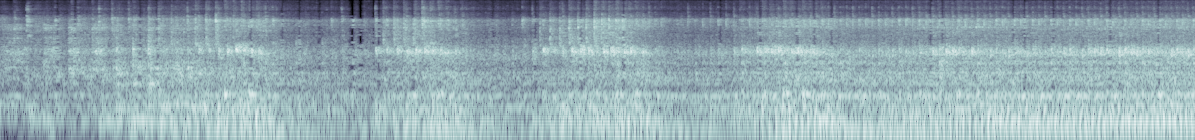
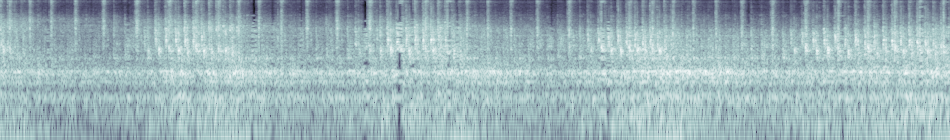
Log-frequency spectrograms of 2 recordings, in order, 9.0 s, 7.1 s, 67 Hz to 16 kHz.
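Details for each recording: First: 1959 Fordson Dexta diesel tractor, 62 years old, after an oil service: steady diesel clatter at a settled idle with only gentle swells in level, oil pressure okay, no leaks; a healthy idle. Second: 1959 Fordson Dexta diesel tractor at idle with sharp rapid puffing ticks in time with the engine, from an exhaust manifold leak at the injector area; the water pump can also be heard running at the front.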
